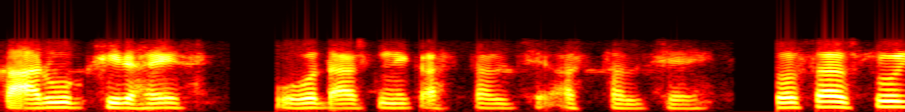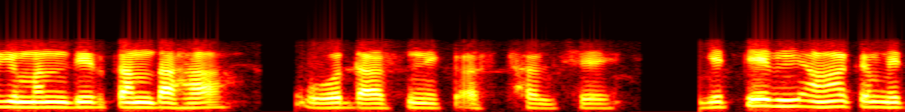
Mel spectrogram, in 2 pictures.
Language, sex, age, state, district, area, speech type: Maithili, male, 60+, Bihar, Saharsa, urban, conversation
